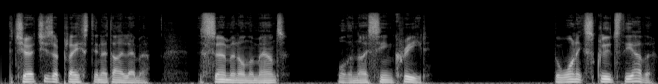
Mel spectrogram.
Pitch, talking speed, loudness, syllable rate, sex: 105 Hz, 180 wpm, -19 LUFS, 7.7 syllables/s, male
